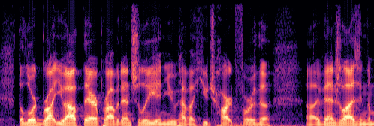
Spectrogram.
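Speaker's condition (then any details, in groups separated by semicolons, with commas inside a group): No condition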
